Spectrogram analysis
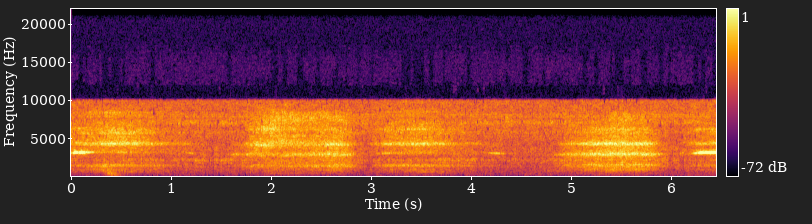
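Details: Snoring.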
